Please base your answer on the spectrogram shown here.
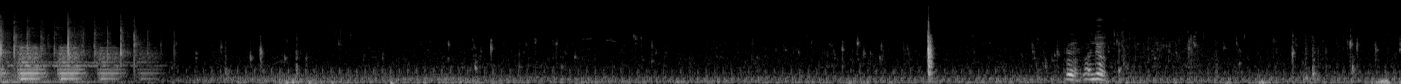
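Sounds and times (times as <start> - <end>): faint clicks: 0.0 - 1.8
water lapping against boat: 0.0 - 14.0.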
